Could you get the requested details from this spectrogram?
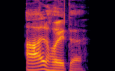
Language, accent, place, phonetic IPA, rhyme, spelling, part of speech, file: German, Germany, Berlin, [ˈaːlˌhɔɪ̯tə], -aːlhɔɪ̯tə, Aalhäute, noun, De-Aalhäute.ogg
- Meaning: nominative/accusative/genitive plural of Aalhaut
